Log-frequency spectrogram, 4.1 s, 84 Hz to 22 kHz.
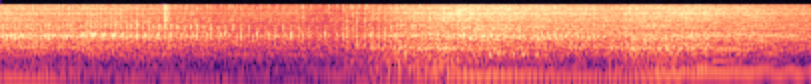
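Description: Fiat 875 cc two-cylinder TwinAir Turbo petrol engine idling, then revved about two seconds in, its pitch rising and holding before easing off slightly near the end.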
